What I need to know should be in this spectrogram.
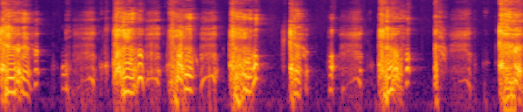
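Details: Productive coughing fit after taking medication: loud, repeated wet coughs with gurgling, rattling catches between bursts as really thick mucus breaks up and comes out.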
